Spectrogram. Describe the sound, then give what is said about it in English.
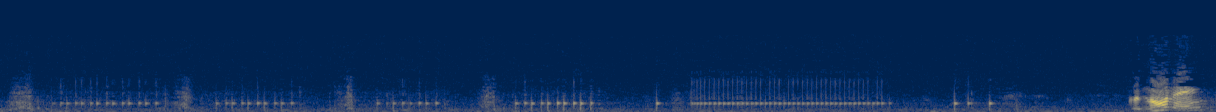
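A telephone being dialed and ringing: sharp clicks between a few short buzzing tones, then a longer steady tone and more clicks, with a brief voice at the very end. “Your thoughts fasten on the tiny bit of hope Bernice gave you yesterday. You quickly reach for the phone.”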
